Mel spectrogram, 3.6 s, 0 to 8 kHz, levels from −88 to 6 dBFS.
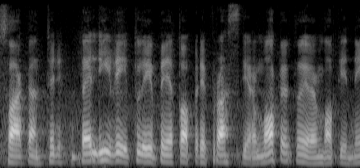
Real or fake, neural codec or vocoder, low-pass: fake; codec, 16 kHz, 1 kbps, FunCodec, trained on LibriTTS, 50 frames a second; 7.2 kHz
